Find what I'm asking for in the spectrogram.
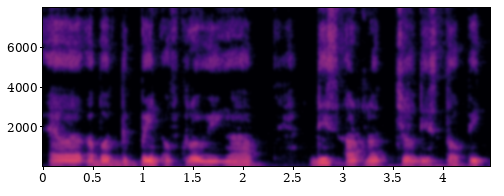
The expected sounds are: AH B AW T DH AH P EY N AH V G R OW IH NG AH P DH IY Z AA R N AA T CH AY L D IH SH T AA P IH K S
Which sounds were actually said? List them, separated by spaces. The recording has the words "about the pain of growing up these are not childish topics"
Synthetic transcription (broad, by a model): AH B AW T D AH P EY N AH F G R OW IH NG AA P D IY S AA R N AA T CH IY L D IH S T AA P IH K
